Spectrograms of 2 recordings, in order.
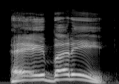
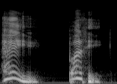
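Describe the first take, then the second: First: High, drawn-out cheery hail; big, stretched-out hello; hearty greeting. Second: High-pitched, gentle coaxing; calm a crying child tenderly; soft-edged comforting greeting; soothing father. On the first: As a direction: greet a long-missed pal in a raised voice. Brother greets brother with hug. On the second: Father soothes his crying son. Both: Acted.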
